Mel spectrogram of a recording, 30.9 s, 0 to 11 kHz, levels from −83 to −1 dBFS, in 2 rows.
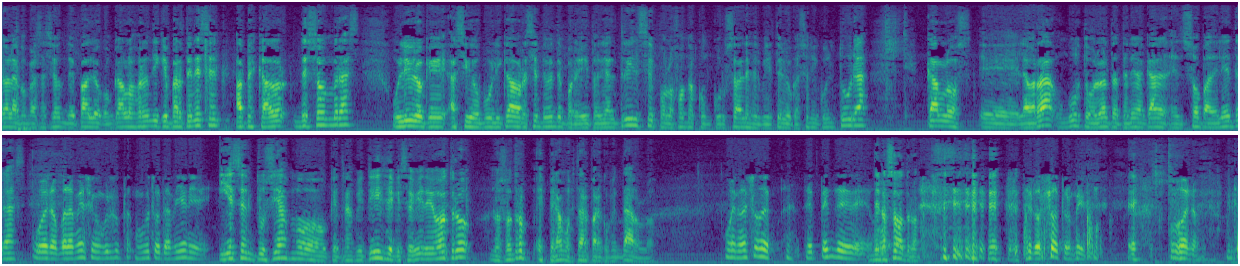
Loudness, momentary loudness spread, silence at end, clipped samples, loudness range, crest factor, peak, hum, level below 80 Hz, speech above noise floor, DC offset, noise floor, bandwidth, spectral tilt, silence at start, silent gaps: -22 LUFS; 11 LU; 0 s; under 0.1%; 5 LU; 20 dB; -2 dBFS; none; -50 dBFS; 24 dB; under 0.1%; -46 dBFS; 10.5 kHz; -4.5 dB/octave; 0 s; none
